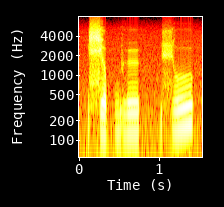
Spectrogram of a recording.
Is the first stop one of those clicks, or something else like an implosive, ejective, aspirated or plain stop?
plain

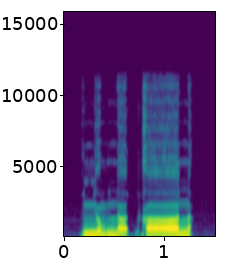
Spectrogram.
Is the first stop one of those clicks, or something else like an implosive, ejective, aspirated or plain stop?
plain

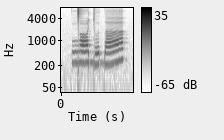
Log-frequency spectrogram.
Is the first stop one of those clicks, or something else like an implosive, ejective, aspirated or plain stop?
click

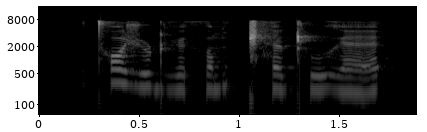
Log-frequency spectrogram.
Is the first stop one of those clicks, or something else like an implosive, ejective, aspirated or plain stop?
aspirated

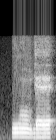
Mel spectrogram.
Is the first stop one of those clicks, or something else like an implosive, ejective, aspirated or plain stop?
plain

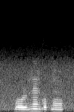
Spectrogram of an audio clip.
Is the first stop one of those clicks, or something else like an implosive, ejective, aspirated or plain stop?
implosive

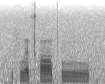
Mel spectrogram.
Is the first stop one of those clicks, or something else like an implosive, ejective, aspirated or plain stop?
aspirated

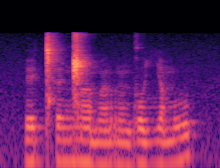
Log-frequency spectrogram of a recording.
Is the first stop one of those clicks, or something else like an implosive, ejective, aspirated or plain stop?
click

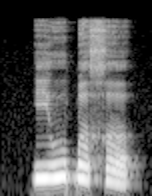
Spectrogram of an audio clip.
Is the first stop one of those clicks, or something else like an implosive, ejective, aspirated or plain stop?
implosive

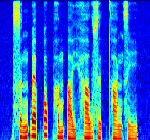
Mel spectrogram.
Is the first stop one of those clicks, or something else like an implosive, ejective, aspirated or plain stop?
implosive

